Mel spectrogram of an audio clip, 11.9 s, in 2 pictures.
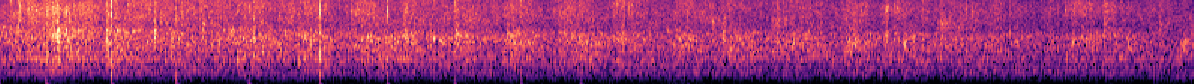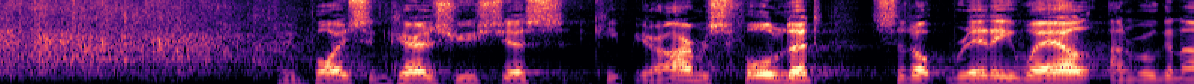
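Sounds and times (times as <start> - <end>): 
applause for the children: 0.0 - 8.0
speech: 7.4 - 11.9.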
